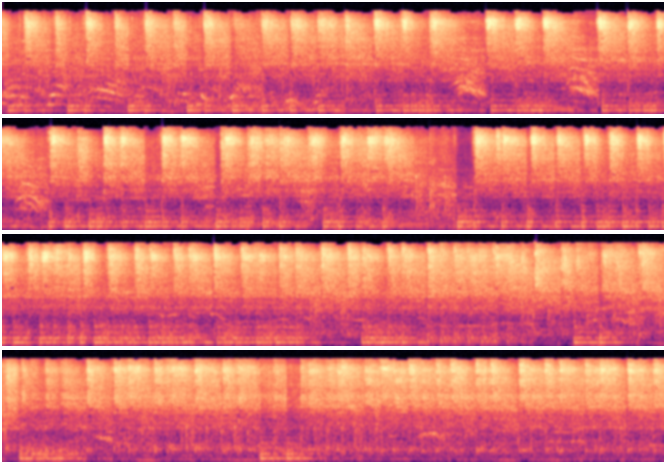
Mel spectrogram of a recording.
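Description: Lion dance percussion band playing: dense, fast cymbal clashing over drum beats, with a low ringing tone underneath that cuts in and out in the second half.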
